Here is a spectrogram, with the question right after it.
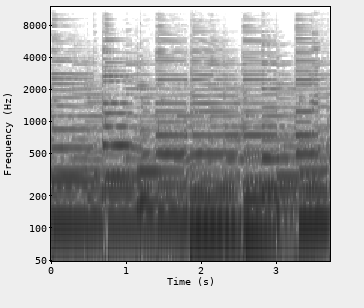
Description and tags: Gap1+Gap2
Guitar notes arpeggiation - Key A - Looped - Doubled
Guitar tuned one third down - Standard D formation.
Yamaha acoustic guitar heavy gauge strings.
